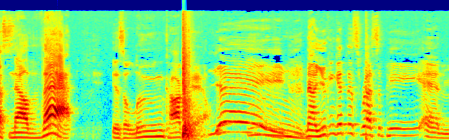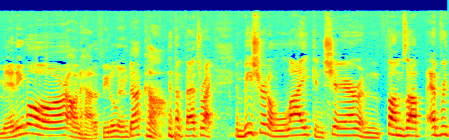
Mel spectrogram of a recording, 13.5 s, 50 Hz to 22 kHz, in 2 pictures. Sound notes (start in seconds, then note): 9.0 laugh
